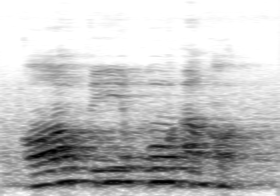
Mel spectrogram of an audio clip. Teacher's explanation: di pangkal lidah, bagian belakang ada huruf qaf yang ditempelkan di langit-langit atas bagian lunak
